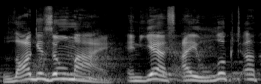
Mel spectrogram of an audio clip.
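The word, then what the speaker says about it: λογίζομαι: In the Greek, it's a term called logizomai. And yes, I looked up the pronunciation as well to make sure I nailed it. So logizomai, it sounds Japanese to me, but anyway, it's Greek.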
